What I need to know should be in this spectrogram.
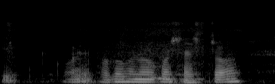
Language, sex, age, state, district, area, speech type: Assamese, male, 45-60, Assam, Dhemaji, rural, spontaneous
